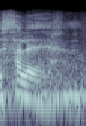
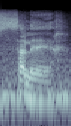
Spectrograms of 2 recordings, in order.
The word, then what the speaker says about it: Salers: Alors là, on rentre dans le pays de Salers. Ça s'écrit Salers, mais ça se prononce Salaire.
